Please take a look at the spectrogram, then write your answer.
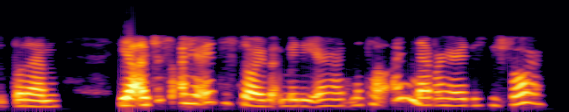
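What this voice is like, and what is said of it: Dublin Irish accent. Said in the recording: “that doesn't sound like a Derry accent. ... No, it's not a Derry accent. I moved to Derry from Dublin ... I never lost my accent.”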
